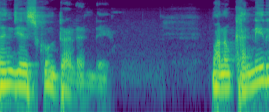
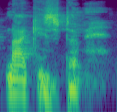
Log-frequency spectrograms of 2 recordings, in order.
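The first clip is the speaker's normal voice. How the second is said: soft divine reply; 7 semitones lower, 8 dB quieter than usual. Acted. The Lord answers softly.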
